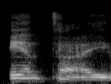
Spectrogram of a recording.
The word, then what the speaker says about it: anti: Yes, but when I said, do you know anyone who is actually anti or anti, both pronunciations are acceptable, vaxxer?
